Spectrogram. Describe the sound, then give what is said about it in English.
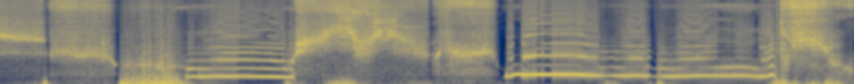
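A voice imitates a howling wind picking up as heavy rain falls in a thunderstorm: two long, loud, moaning hoots that waver in pitch, separated by breathy, whooshing gusts. “And as the heavy rain started to fall, the winds began to howl and pick up.”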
